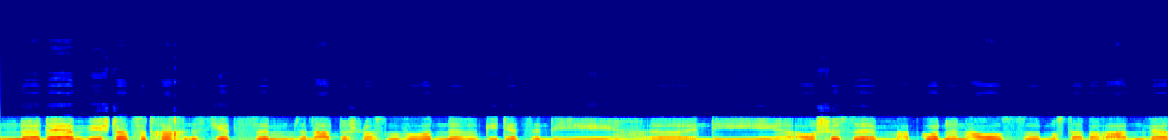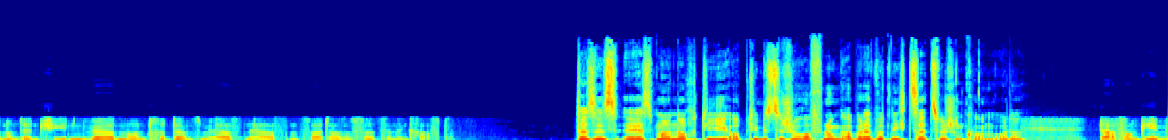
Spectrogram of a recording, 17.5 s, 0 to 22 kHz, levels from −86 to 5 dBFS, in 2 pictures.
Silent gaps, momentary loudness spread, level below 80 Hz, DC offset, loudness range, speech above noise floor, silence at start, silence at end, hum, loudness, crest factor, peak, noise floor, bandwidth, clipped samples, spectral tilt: none; 13 LU; -40 dBFS; under 0.1%; 9 LU; 53 dB; 0 s; 0 s; none; -19 LUFS; 18 dB; 0 dBFS; -71 dBFS; 16.5 kHz; under 0.1%; -5 dB/octave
